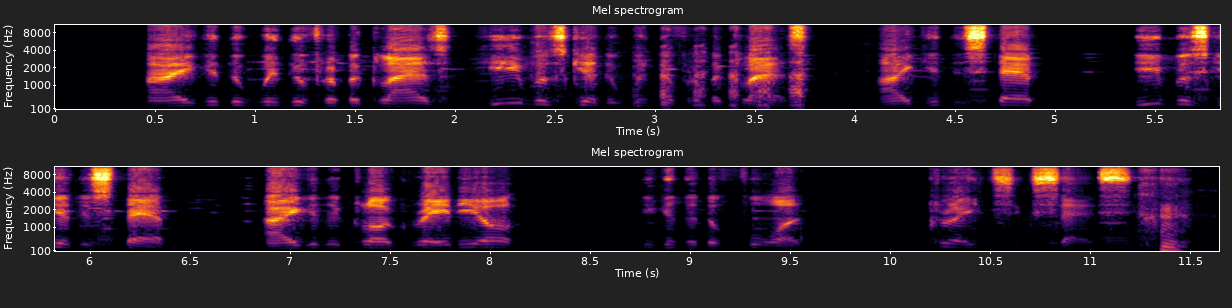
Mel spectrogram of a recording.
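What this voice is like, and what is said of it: Arnold impression doing Borat lines. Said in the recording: “his Arnold impression ... he did the scene from Borat, but with Arnold ... It's so good.”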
